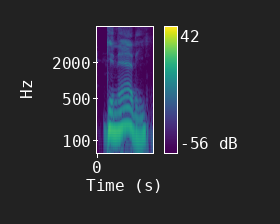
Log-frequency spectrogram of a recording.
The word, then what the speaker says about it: Gennady: where he might go Gennady that's how you're supposed to say his name Gennady Golovkin but you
